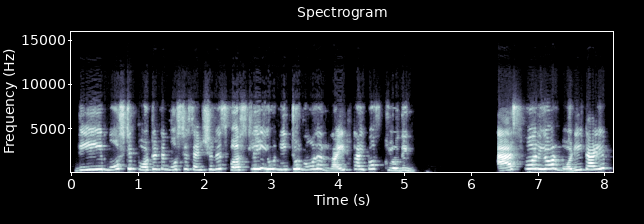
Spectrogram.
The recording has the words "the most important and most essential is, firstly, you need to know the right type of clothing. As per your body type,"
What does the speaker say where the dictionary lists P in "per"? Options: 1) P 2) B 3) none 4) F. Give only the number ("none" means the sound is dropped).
4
